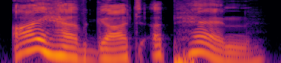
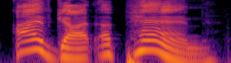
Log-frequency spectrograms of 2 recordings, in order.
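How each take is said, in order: First: The word have is said in full. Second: Have is contracted to a short v sound. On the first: It sounds British or old-fashioned. "that sounds very British English or very old-fashioned" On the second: It is the usual American form. "we use the contracted form"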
